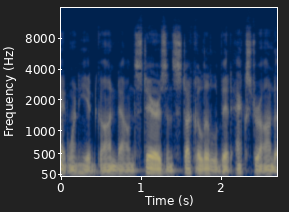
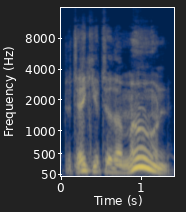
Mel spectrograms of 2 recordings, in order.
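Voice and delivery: raised, loud mock astonishment; exclaiming; 4 semitones higher, 8 dB louder than usual. A narrator's reading. Husband echoing his wife's fear, loud exclamation. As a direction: boom it back, swelling on MOON. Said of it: "exclaimed Mister Twit".

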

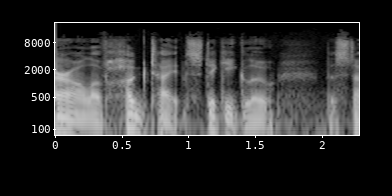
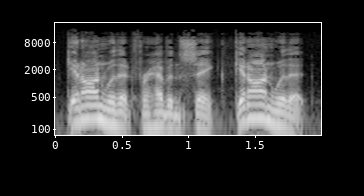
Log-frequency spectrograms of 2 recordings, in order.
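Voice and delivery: high, loud exasperated push; frenzied urging; 7 semitones higher, 6 dB louder than usual. A narrator's reading. Monkey leader before the Twits return, frenzied urging. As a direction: hurry them along loudly. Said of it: "He was in a frenzy of excitement".

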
